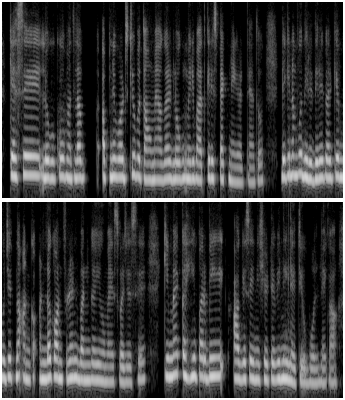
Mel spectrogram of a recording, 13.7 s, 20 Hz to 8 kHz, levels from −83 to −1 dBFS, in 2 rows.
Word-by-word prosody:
कैसे 260 Hz, 0 st, +3 dB
लोगों 230 Hz, -3 st, +2 dB
को 245 Hz, 0 st, +2 dB
मतलब 230 Hz, -1 st, 0 dB, 0.2 s
अ, -, -, -16 dB
अपने 240 Hz, +1 st, +2 dB
वर्ड्स 240 Hz, -2 st, +1 dB
क्यों 275 Hz, -1 st, -1 dB
बताऊँ 220 Hz, -4 st, -1 dB
मैं, 210 Hz, 0 st, -2 dB
अगर 215 Hz, +2 st, -1 dB
लोग 215 Hz, 0 st, 0 dB
मेरी 225 Hz, -1 st, +1 dB
बात 210 Hz, -2 st, -2 dB
की 235 Hz, -, 0 dB
रिस्पेक्ट 225 Hz, -1 st, -2 dB
नहीं 190 Hz, -3 st, -3 dB
करते 180 Hz, +1 st, -10 dB
हैं 180 Hz, 0 st, -9 dB
तो?" 195 Hz, +2 st, -9 dB, 0.4 s
लेकिन 245 Hz, +2 st, +2 dB
अब 260 Hz, 0 st, +1 dB
वो 285 Hz, -, +1 dB
धीरे-धीरे 225 Hz, -2 st, +4 dB
करके 235 Hz, +1 st, +1 dB
मुझे 235 Hz, 0 st, +2 dB
इतना 245 Hz, +1 st, -1 dB
अन्क 215 Hz, -3 st, -2 dB
अंडर 220 Hz, +1 st, +4 dB
कॉन्फिडेंट 230 Hz, -1 st, +2 dB
बन 205 Hz, -1 st, 0 dB
गई 205 Hz, 0 st, -1 dB
हूँ 195 Hz, -1 st, -3 dB
मैं 190 Hz, 0 st, -5 dB
इस 185 Hz, +2 st, -9 dB
वजह 185 Hz, 0 st, -4 dB
से, 215 Hz, +4 st, -8 dB, 0.4 s
कि 250 Hz, -, +2 dB
मैं 260 Hz, +3 st, +3 dB
कहीं 250 Hz, -2 st, +3 dB
पर 245 Hz, -1 st, +1 dB
भी 250 Hz, -, +5 dB, 0.4 s
आगे 220 Hz, -1 st, +1 dB
से 230 Hz, +2 st, -1 dB
इनिशिएटिव 210 Hz, 0 st, -1 dB
ही 220 Hz, -, +3 dB
नहीं 220 Hz, 0 st, +4 dB
लेती 180 Hz, -4 st, -2 dB
हूँ -, -, -4 dB
बोलने 175 Hz, 0 st, -7 dB
का। 175 Hz, -1 st, -9 dB
225 Hz, 225 wpm, -24 LUFS, 205-240 Hz, 0.4 s, भी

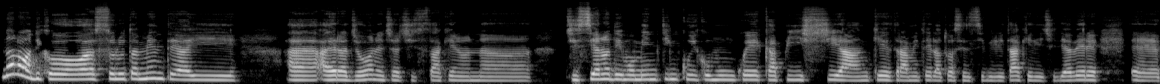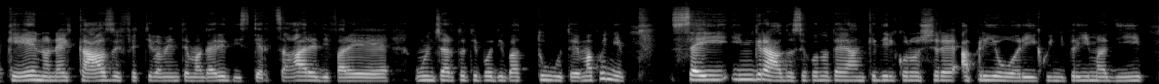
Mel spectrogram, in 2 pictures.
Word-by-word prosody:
No, 415 Hz, +6 st, +6 dB
no, 350 Hz, -, +11 dB
dico, 245 Hz, -2 st, +5 dB
assolutamente 250 Hz, +1 st, +4 dB
hai, 210 Hz, -1 st, +2 dB
ehm, 195 Hz, -, -10 dB, 0.8 s
hai 210 Hz, -1 st, +6 dB
ragione 205 Hz, +1 st, +2 dB
cioè 195 Hz, -1 st, -3 dB
ci 185 Hz, 0 st, -11 dB
sta 190 Hz, +1 st, -5 dB
che 195 Hz, +2 st, -6 dB
non 180 Hz, -2 st, -6 dB, 0.3 s
ci 210 Hz, -, -2 dB
siano 245 Hz, +4 st, +5 dB
dei 230 Hz, -, +2 dB
momenti 225 Hz, +1 st, 0 dB
in 240 Hz, 0 st, 0 dB
cui, 225 Hz, -1 st, -4 dB
comunque, 210 Hz, 0 st, 0 dB
capisci 210 Hz, +1 st, -2 dB
anche 190 Hz, +1 st, +2 dB
tramite 185 Hz, 0 st, -3 dB
la 185 Hz, -, -3 dB
tua 195 Hz, +2 st, -5 dB
sensibilità, 180 Hz, +1 st, -3 dB
che 195 Hz, -1 st, -7 dB
dici 175 Hz, -1 st, -9 dB
di 190 Hz, -, -7 dB
avere, 200 Hz, +1 st, 0 dB, 0.3 s
ehm, 180 Hz, -4 st, -4 dB
che 195 Hz, +1 st, 0 dB
non 185 Hz, -2 st, -1 dB
è -, -, -1 dB
il 180 Hz, 0 st, -5 dB
caso, 185 Hz, +2 st, +4 dB
effettivamente, 175 Hz, 0 st, -7 dB
magari, 170 Hz, +2 st, -3 dB
di 165 Hz, -2 st, -11 dB
scherzare, 175 Hz, +4 st, -2 dB
di 170 Hz, -1 st, -6 dB
fare 165 Hz, 0 st, -2 dB, 0.2 s
un 195 Hz, +1 st, -3 dB
certo 195 Hz, 0 st, -3 dB
tipo 190 Hz, 0 st, -5 dB
di 185 Hz, 0 st, -7 dB
battute. 180 Hz, -1 st, -4 dB
Ma, 190 Hz, +2 st, +1 dB
quindi, 230 Hz, -8 st, -3 dB, 0.4 s
sei 215 Hz, +1 st, +3 dB
in 225 Hz, 0 st, -1 dB
grado, 190 Hz, -6 st, +4 dB
secondo 190 Hz, +1 st, -7 dB
te, 195 Hz, 0 st, -3 dB
anche 185 Hz, 0 st, -4 dB
di 195 Hz, +1 st, -5 dB
riconoscere 190 Hz, 0 st, -4 dB
a 190 Hz, -, +1 dB
priori, 175 Hz, -4 st, -1 dB
quindi 175 Hz, -2 st, -10 dB
prima 185 Hz, -1 st, -4 dB
di, 175 Hz, +2 st, -6 dB
190 Hz, 160 wpm, -20 LUFS, 180-210 Hz, 0.8 s, no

